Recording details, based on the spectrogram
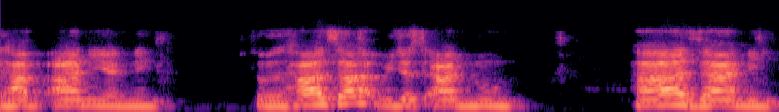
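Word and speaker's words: هذا: You just say haza. It's just written, but it's not pronounced.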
